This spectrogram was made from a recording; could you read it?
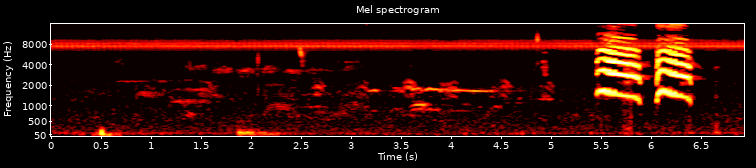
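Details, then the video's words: Quiet background with faint taps and a thin whistle, then two loud, harsh back-to-back screeches from Indian ringneck parrots, a baby among them, gathered on green grass. "Green grass Indian Ringneck parrots talking,together baby parrot"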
